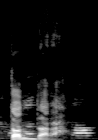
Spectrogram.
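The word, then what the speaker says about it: তদ্দ্বারা: না, পদ্মা তো, পদ্মা কি দয় দ, এখানে বয়ের উচ্চারণটা থাকবে না, তদ দ্বারা বয়ের উচ্চারণ থাকবে না।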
